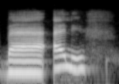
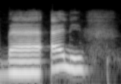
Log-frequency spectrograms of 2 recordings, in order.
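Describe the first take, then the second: No difference in how they are said.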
